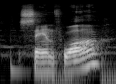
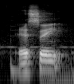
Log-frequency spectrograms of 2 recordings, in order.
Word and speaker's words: sang-froid: So that sang-froid is how I would have said that had I encountered that in a book. But the pronunciation key seems to think it's one of the Romance languages.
